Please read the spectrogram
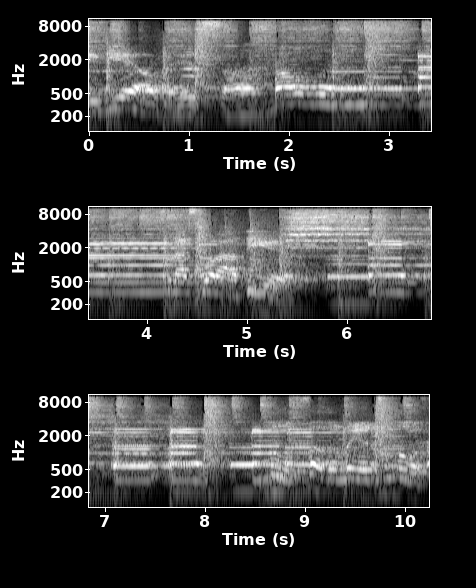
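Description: Live blues band playing an instrumental passage: electric guitar, electric bass and drum kit, with a harmonica cupped to the vocal microphone playing long held and bent notes.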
